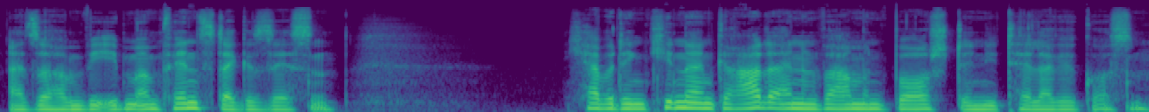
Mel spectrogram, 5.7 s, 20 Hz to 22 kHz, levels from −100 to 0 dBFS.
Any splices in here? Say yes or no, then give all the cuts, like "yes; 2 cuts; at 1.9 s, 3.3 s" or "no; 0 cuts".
no; 0 cuts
